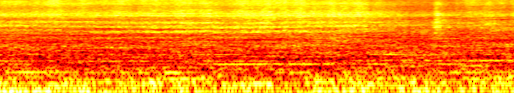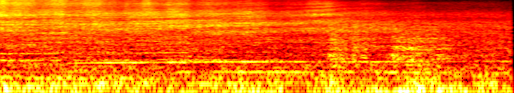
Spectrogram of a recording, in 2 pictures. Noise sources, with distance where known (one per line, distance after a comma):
unidentified impact machinery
